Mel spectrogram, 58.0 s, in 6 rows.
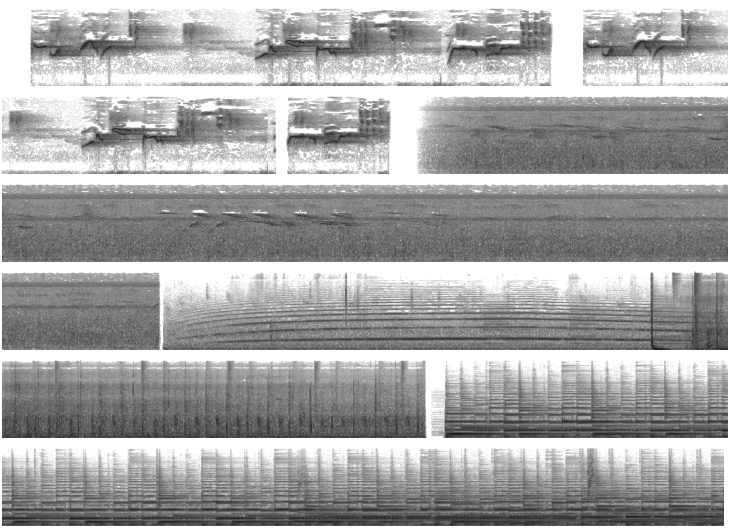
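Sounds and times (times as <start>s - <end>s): background hiss: 15.4s - 31.2s
songbird warbling: 15.5s - 31.1s, 56.1s - 56.6s.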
